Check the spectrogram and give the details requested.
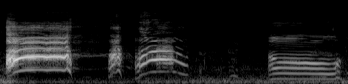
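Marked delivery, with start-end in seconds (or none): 0.1-0.7 sudden high scream. Real, not acted. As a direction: shriek out in shock. Jumping into the cold water.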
